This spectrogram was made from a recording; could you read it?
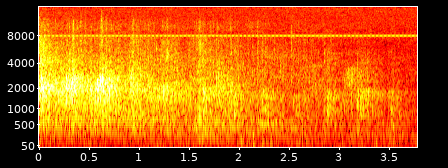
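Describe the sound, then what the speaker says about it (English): Faint, scattered clapping from an audience at an East African university debate championship at Makerere University, distant and thin, tapering off gradually. "Please clap for the Bandari people."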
